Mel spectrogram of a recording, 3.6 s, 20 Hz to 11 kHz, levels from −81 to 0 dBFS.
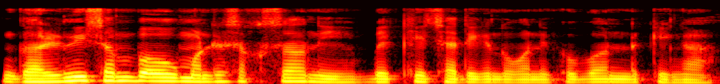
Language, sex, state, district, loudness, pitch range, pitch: Garo, male, Meghalaya, North Garo Hills, -17 LUFS, 110-130 Hz, 115 Hz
